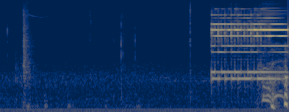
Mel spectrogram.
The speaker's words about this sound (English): Sorry. I forgot to turn off my phone. Sorry, go ahead.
